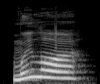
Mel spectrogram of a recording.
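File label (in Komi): мый лоӧ, Komi, female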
